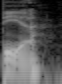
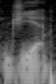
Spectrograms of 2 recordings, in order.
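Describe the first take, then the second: First: It begins with a plain hard D sound. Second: It begins with a soft J-like sound. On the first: The speaker calls it wrong. "you're not gonna say like dia" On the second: The speaker calls it right. "it's a bit of a, like a G"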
